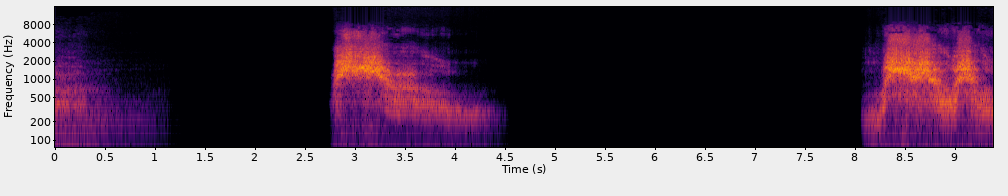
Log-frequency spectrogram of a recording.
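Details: Black panther, a leopard with black colouring: three separate harsh, breathy snarls, each about one to two seconds long, with silent gaps between them; the last one comes in two quick pulses.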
